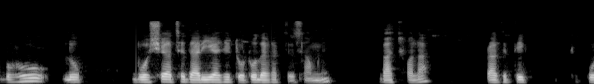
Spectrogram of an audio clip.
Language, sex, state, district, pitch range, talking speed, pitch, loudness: Bengali, male, West Bengal, Dakshin Dinajpur, 105-115 Hz, 120 wpm, 110 Hz, -19 LUFS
